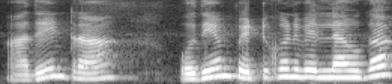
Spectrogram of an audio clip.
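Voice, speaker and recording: A scheming stepmother putting on sweet, worried concern, as a woman reads her lines. the voice is fairly high and smooth-mannered. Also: brisk, dark tone, natural voice. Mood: feigned.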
